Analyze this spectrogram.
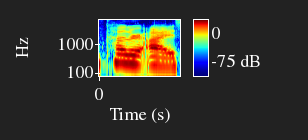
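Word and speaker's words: COLOR*IZ: So after doing some quick research right now, we found out that it's just how you pronounce their name, like of the group Eyes One. It's Color Eyes, Heart Eyes, Bloom Eyes.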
